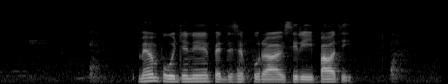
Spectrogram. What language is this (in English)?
Sinhala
